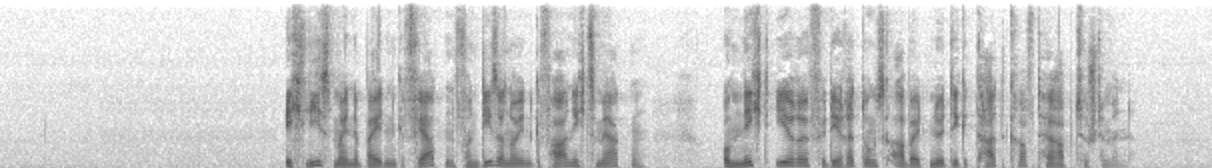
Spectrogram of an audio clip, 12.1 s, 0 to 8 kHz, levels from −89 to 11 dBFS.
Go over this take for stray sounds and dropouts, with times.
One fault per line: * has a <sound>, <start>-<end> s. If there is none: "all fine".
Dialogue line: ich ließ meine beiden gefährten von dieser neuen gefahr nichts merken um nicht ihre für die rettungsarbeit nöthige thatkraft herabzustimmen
all fine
